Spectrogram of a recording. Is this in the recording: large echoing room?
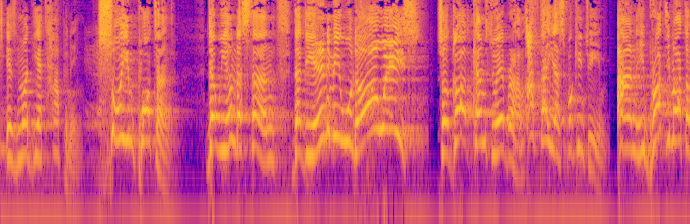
yes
